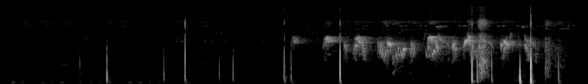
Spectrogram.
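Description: Small birds chirping busily from about three seconds in, with scattered sharp clicks before and among the calls.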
